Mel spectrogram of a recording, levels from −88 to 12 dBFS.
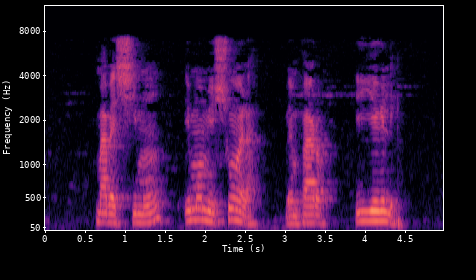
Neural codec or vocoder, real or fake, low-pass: none; real; 7.2 kHz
